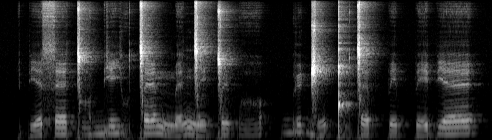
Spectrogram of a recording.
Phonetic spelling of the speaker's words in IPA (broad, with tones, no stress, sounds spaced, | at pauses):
pʲ ɛ˩˥ s ɛ˦˥ ǀ ɔ̤˦˥ bʲ e˦˥ j ɔ̤˩˥ ǀ ɛ˦˥ mː ɛ˩˥ ŋ͡ǀ e˩˥ ǀ ʏ˦˥ p ɔ̤˦˥ | b ʏ˦˥ ɡ͡ǁ e˩˥ ǃ ɔ̤˩˥ ǀ ɛ˩˥ pː e˩˥ pː e˩˥ pʲ ɛ˦˥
